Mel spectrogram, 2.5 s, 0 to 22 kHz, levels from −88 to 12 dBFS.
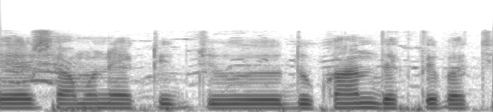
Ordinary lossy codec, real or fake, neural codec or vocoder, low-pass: none; real; none; 7.2 kHz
